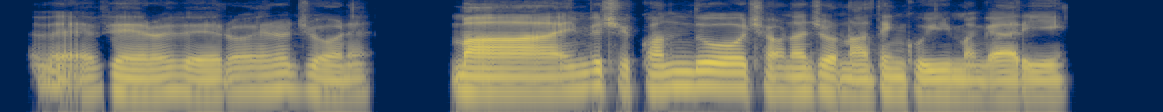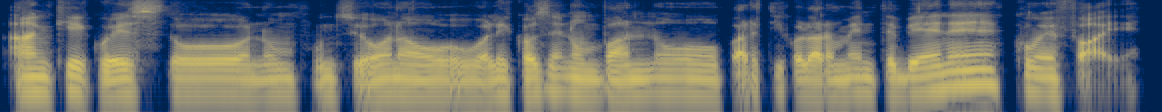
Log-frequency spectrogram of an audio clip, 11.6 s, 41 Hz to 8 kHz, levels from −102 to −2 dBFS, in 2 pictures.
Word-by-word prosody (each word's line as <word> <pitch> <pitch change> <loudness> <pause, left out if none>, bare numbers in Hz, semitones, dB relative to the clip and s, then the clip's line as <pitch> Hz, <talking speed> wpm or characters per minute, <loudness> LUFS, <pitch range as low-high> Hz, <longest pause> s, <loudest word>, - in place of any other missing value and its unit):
È - - -14
ve - - -3
è 105 - -4
vero, 105 -4 -1
è 110 - -3
vero 100 0 -2
hai 115 +1 -3
ragione, 100 -6 -4 0.3
ma 110 -1 +7
invece 130 +5 -2
quando 135 +2 +3
c'è - - -4
una 110 0 +1
giornata 100 -2 0
in 105 -1 -1
cui 95 0 0
magari, 95 0 0 0.5
anche 110 0 0
questo 100 +1 0
non 95 +1 -5
funziona, 100 0 -3
o 90 -1 -1
le 95 - -1
cose 100 +2 -2
non 100 -2 -3
vanno 95 +1 -2
particolarmente 95 +2 -2
bene, 140 +9 +1
come 110 -3 -2
fai? - - -4
100 Hz, 155 wpm, -24 LUFS, 95-110 Hz, 0.5 s, ma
